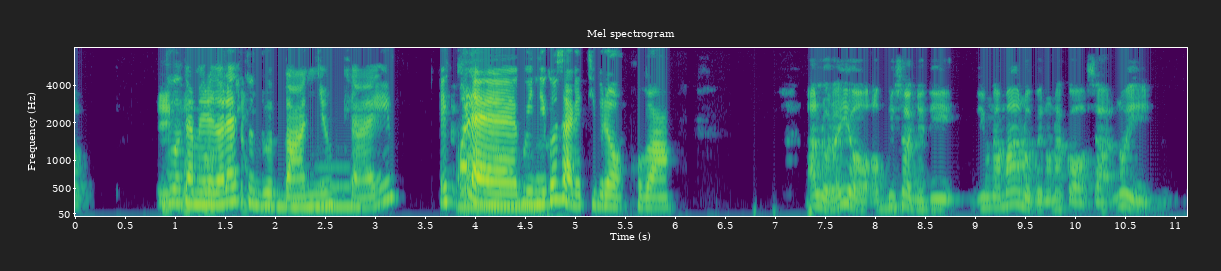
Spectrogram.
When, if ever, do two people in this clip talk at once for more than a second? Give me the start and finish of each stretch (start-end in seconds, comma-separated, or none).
0.8-2.8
